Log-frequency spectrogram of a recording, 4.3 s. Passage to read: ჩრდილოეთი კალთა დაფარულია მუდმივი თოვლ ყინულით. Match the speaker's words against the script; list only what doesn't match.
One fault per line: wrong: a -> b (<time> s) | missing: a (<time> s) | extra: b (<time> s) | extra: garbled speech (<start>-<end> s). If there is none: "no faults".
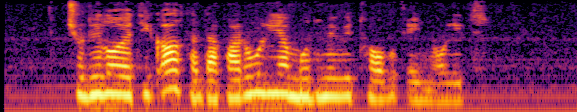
no faults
